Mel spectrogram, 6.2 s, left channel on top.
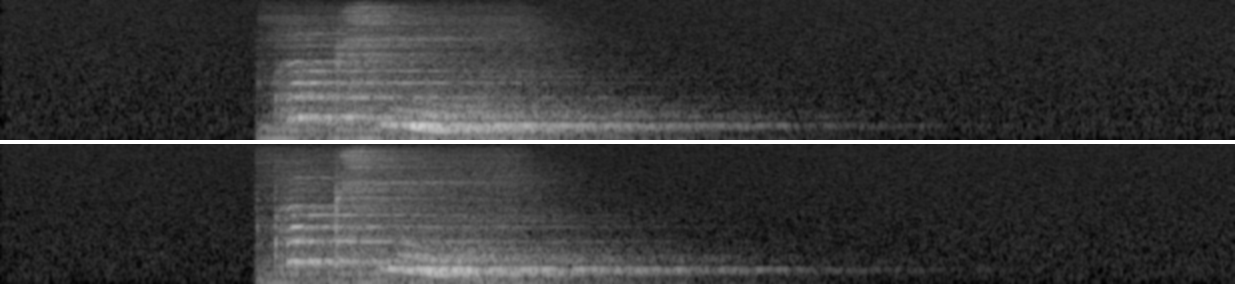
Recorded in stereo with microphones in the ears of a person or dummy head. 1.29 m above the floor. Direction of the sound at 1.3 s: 50° right (ahead or behind).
